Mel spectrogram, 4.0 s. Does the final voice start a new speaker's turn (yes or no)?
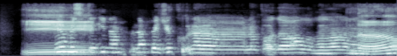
yes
